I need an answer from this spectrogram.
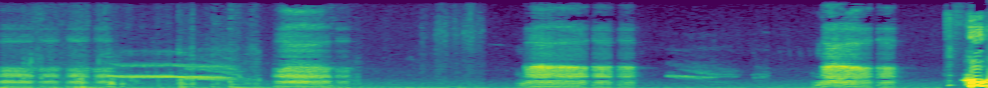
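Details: Southern African banded mongoose alarm calls: three harsh, buzzy chattering bursts about two seconds apart. A brief whistled note and a voice come first.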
